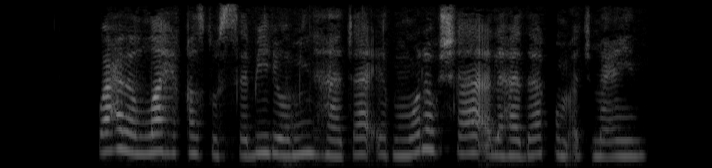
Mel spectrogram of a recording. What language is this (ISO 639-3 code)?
ara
